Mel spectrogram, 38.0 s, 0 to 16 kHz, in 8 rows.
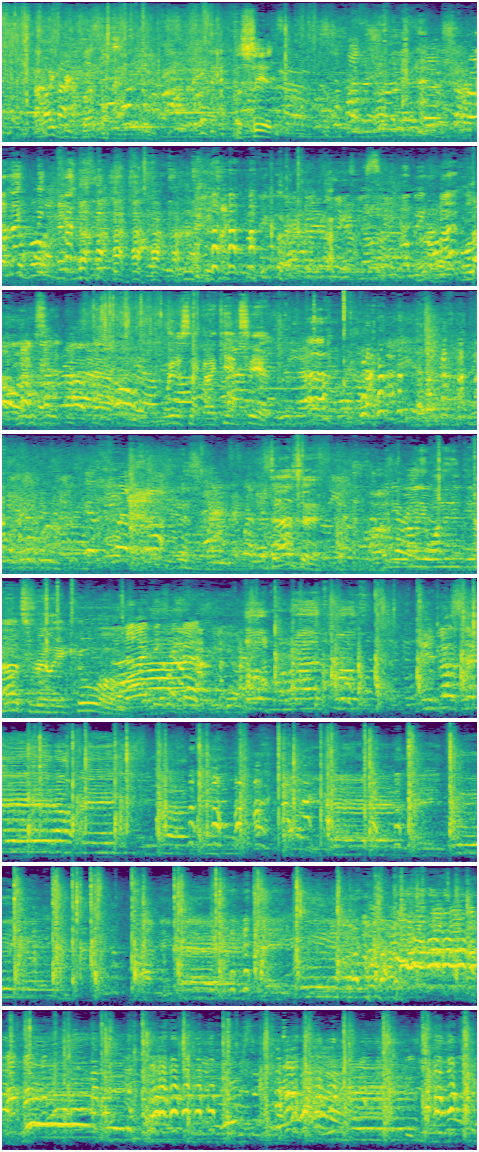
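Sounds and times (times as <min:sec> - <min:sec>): people laughing: 0:00.6 - 0:09.4, 0:12.5 - 0:16.1, 0:20.0 - 0:38.0
voices singing together: 0:20.2 - 0:38.0
people clapping in rhythm: 0:21.4 - 0:38.0.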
